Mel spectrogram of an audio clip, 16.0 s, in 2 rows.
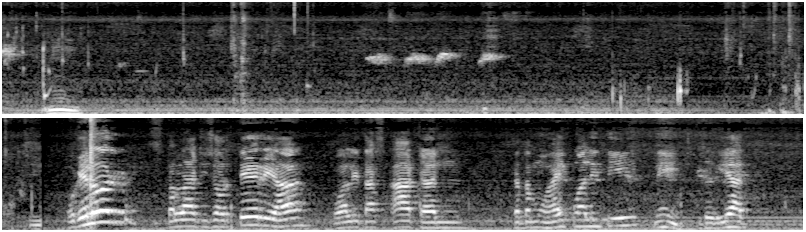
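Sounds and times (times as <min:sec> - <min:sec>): water splashing: 0:00.0 - 0:03.4, 0:06.2 - 0:08.4
low steady hum: 0:00.0 - 0:16.0
bird chirping: 0:03.4 - 0:06.0.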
